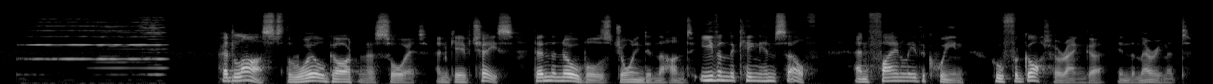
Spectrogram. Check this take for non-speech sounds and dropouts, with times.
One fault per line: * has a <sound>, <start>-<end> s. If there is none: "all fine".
* has a squeak, 0.2-1.7 s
